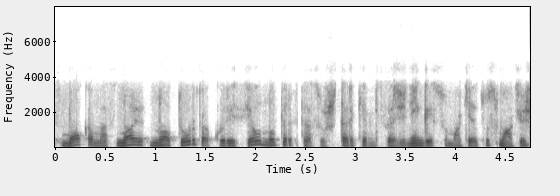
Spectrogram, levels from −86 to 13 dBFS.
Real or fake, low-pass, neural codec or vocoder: real; 7.2 kHz; none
